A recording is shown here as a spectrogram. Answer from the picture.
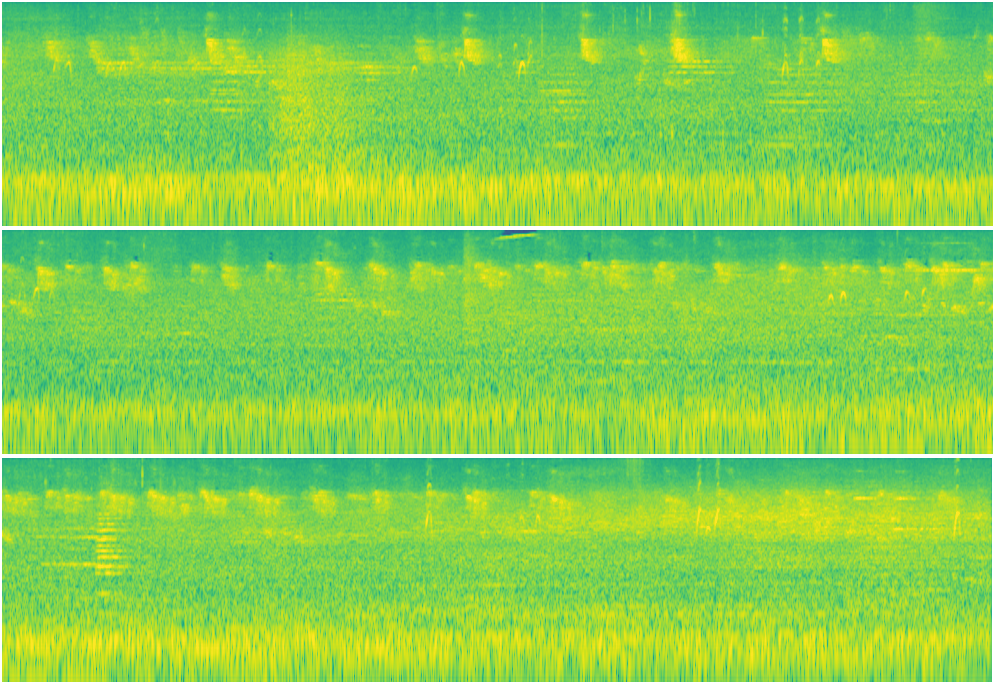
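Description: Small birds chirping, with many short high calls scattered throughout, over a steady low background rumble.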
